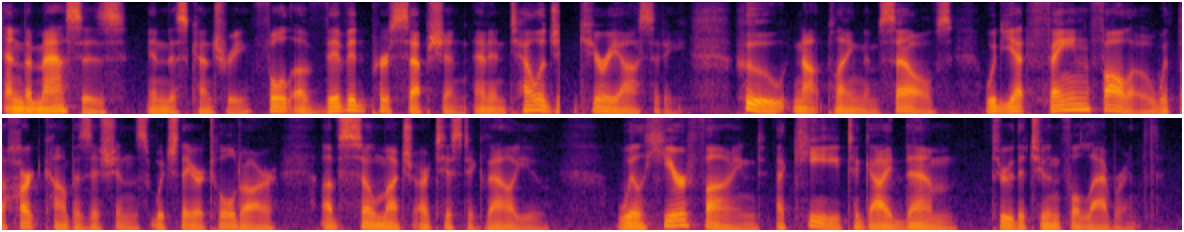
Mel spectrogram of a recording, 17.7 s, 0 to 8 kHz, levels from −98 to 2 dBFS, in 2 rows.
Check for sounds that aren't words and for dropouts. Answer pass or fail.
fail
